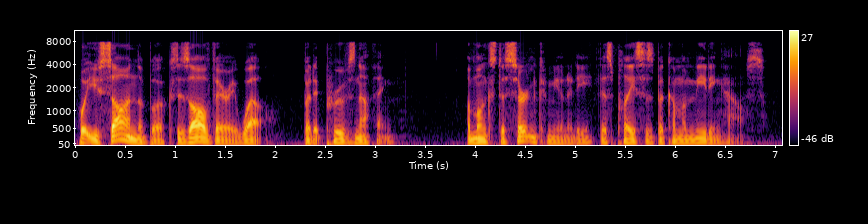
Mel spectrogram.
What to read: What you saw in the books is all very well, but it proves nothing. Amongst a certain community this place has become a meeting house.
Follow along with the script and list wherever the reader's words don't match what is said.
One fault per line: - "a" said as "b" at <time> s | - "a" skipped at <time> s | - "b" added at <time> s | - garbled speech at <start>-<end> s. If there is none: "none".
none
